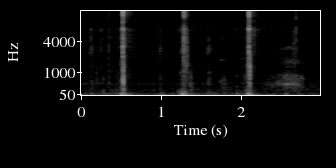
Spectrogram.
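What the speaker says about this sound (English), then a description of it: "if you hear this click" Bit lock on a Ryobi 18V rotary tool clicking: three sharp, close plastic clicks spaced roughly evenly apart, followed by a softer rattle, with a quiet background and no voices.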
